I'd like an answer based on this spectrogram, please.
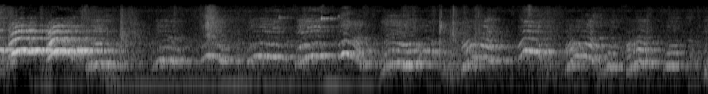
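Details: Miniature schnauzer puppies, newborn, born on New Year's Day, giving a busy run of squeaky whimpers, each a short rising-then-falling whine, about three per second and overlapping, over a low constant hum.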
